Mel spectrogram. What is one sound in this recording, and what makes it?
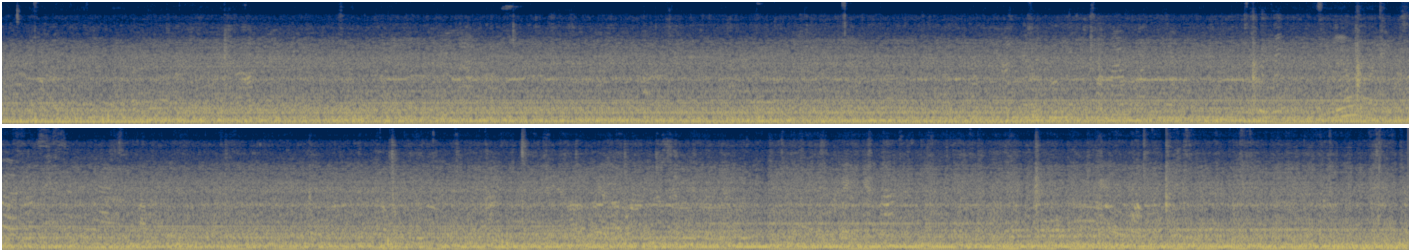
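A ferry's engine rumbles steadily.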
